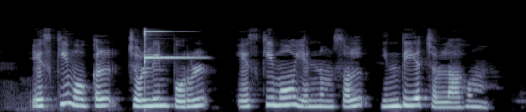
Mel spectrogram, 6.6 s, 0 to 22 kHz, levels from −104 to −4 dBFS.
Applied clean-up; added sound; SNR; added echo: classical method Wiener filter.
